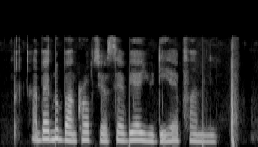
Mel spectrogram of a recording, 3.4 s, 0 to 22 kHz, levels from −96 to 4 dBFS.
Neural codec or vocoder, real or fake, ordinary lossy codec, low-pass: none; real; none; none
